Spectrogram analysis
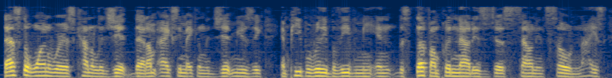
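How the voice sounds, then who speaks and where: A young man talks through his music in a relaxed, rambling way, laughing easily between thoughts. His voice sits at an ordinary pitch. The studio sound is dry and a little dull. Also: a little fast, hardly any pauses, dry recording. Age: young adult. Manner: laid-back, laughs often, rambling with fillers. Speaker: rapper guest. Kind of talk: casual interview chat. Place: college radio studio.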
